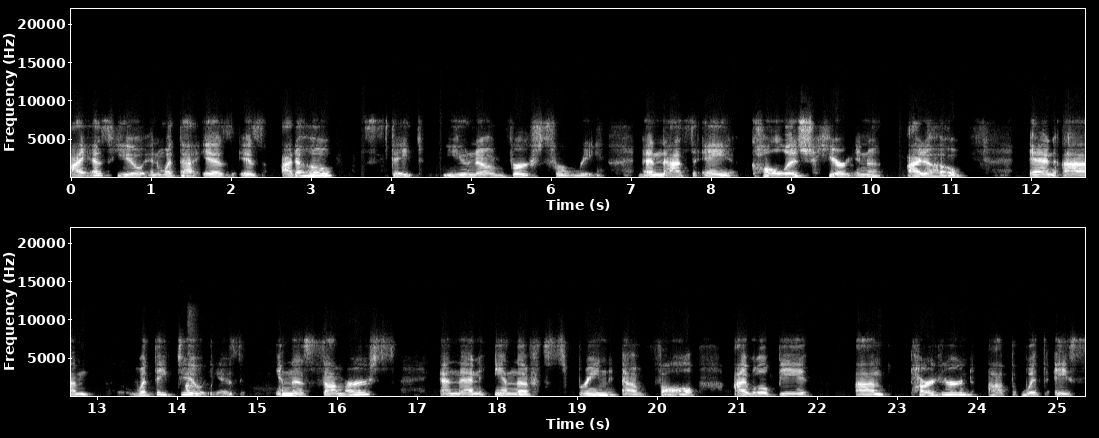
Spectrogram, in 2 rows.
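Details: Woman with aphasia after a stroke at age 38 in September 2018 that affected her right side, speaking about 3 years after onset; aphasia.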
